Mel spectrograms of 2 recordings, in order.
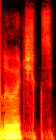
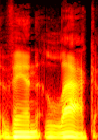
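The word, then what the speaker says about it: van Luijk: There is a quote from in Ruben van Luijck's, actually it's pronounced Ruben van Lack. I just found that out, but it looks like Luijck.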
